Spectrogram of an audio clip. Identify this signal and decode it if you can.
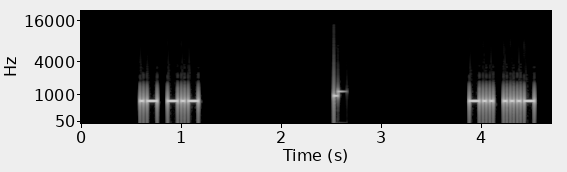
Morse code, heard as a keyed tone, about 36 wpm, 700 Hz. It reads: AK DV
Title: Top Two Letter Combinations in Words 35wpm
